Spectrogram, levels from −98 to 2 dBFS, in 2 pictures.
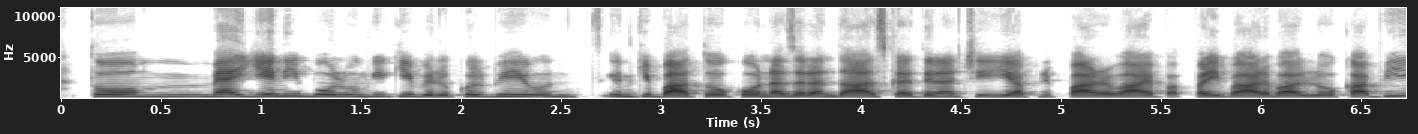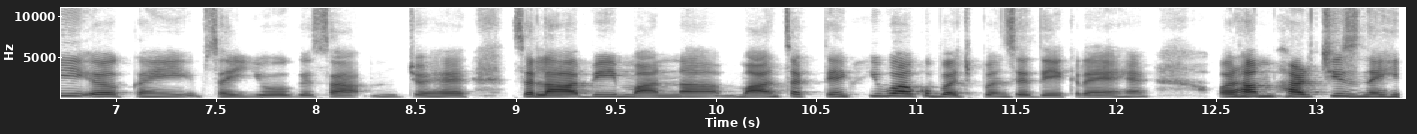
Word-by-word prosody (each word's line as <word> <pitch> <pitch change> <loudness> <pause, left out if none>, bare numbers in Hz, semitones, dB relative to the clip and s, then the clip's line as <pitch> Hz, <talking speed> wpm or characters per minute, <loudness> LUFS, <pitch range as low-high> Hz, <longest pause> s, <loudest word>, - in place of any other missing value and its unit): तो 230 0 +1
मैं 230 0 0
ये 240 +3 0
नहीं 270 -1 -5
बोलूँगी 235 0 -3
कि 250 +1 -5
बिल्कुल 210 +1 -3
भी 235 0 0
उन 210 -1 -7 0.2
उनकी 220 +2 -6
बातों 210 0 +4
को 215 - +1
नज़रअंदाज 200 -1 +2
कर 215 - 0
देना 205 -1 -1
चाहिए। 205 0 -4
अपने 200 0 -6
पारवार 195 0 +4 0.2
परिवार 200 -1 +3
वालों 205 0 +1
का 215 - +5
भी 300 +2 -4 0.2
कहीं 215 0 -7
सहयोग 210 -1 -6
सा 200 -1 -3 0.3
जो 210 - -4
है, 210 -1 -3 0.3
सलाह 215 -1 +7
भी 230 - -1
मानना 205 +1 -1
मान 205 +2 +3
सकते 250 -2 -4
हैं 250 - -3
क्योंकि 290 +3 -10
वो 300 - +5
आपको 280 +1 +6
बचपन 220 0 -6
से 220 0 -4
देख 185 -2 -5
रहे 185 0 -2
हैं, 215 +2 -8 0.4
और 225 - +5
हम 260 0 +6
हर 260 -1 +7
चीज़ 255 0 -3
नहीं 235 0 -1
215 Hz, 205 wpm, -23 LUFS, 205-230 Hz, 0.4 s, सलाह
